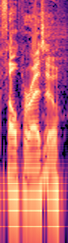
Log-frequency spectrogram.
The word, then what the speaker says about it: Valparaiso: Valparaiso. I think I may have changed the pronunciation there. – I think us white people just call it like Valparaiso.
